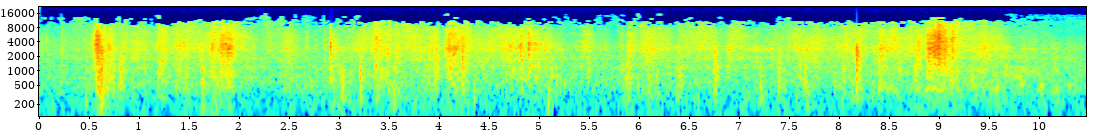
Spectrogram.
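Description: Large sheets of paper being handled and shuffled: irregular rustling and crackling, with a sharp crackle about half a second in and a longer burst of rustling near the end.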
